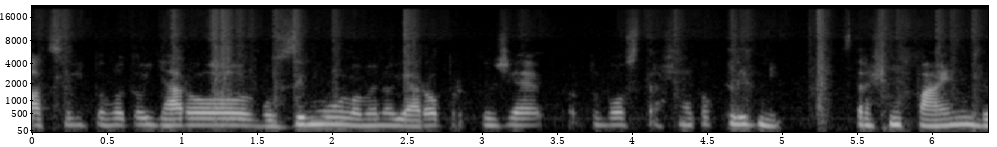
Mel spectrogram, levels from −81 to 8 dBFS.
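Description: Noise suppressor artifacts run throughout: the suppressor pulls the room noise, sitting about 17 dB below the speech, down by about 16 dB, leaving it sinking between words and rising under them.

Speech cut by the noise suppressor occurs from 0.06 to 1.03 s, 1.45 to 1.76 s and 2.2 to 4.98 s. Quiet speech is mistaken for noise and turned down by up to about 17, 11 and 19 dB, so the affected speech sounds swallowed or faint.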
